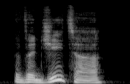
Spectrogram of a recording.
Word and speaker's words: Vegeta: And finally, Raptor Jesus says, I do love the commenter Prince Vegeta's name. It's Vegeta. He's from Dragon Ball Z.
